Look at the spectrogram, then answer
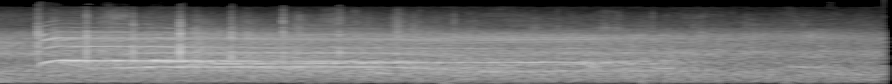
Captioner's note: audience cheering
